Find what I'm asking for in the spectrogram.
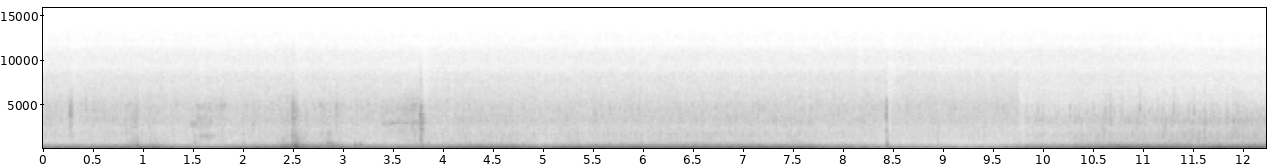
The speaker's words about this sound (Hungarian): És odafönt a budapesti repülőgép.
